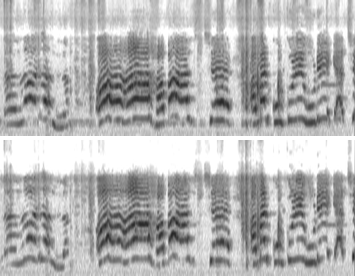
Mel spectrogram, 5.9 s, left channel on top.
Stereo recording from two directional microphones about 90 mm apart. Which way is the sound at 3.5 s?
30° right (ahead or behind).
